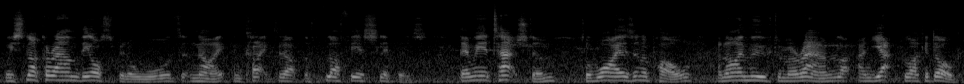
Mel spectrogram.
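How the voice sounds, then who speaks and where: A man voicing a proud, earnest and slightly slow young boy in a children's storybook. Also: fairly high pitch, noisy background, close to an everyday voice.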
